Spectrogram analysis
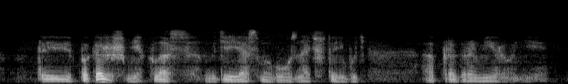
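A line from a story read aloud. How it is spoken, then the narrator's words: Muttered. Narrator (Russian): буркнул, обращаясь к Омани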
